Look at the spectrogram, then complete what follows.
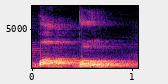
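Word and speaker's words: পক্ব: আচ্ছা, প্রগতর আরও একটা এক্সাম্পল আছে, খেয়াল করেন পক্ক বানানটা কি প কয় ব, কিন্তু আমরা উচ্চারণ করছি কি পক্ক।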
